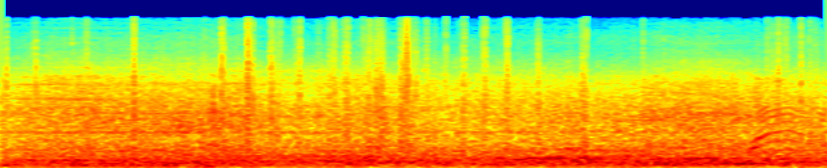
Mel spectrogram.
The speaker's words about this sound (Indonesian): kantor Bank BTN cabang Kebun Jeruk yang berlokasi di sini di Jalan Panjang itu ada putar balik kendaraan ramai lancar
